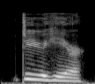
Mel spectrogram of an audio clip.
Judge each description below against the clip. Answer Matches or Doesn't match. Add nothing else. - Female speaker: Matches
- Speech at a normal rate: Matches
